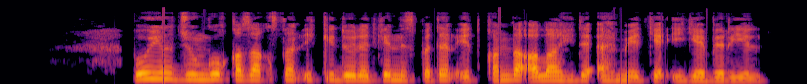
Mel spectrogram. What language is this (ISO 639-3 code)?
uig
